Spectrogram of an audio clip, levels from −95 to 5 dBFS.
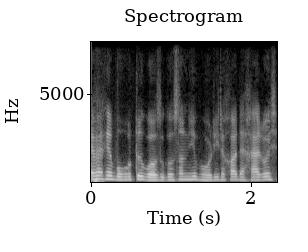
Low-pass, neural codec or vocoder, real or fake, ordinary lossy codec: none; codec, 16 kHz, 0.8 kbps, ZipCodec; fake; none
